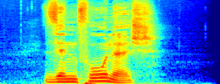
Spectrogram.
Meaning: symphonic
- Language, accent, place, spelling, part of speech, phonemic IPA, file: German, Germany, Berlin, sinfonisch, adjective, /ˌzɪnˈfoːnɪʃ/, De-sinfonisch.ogg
